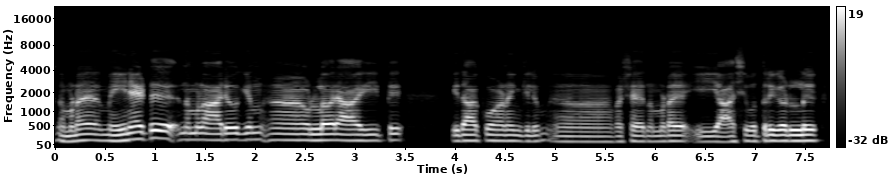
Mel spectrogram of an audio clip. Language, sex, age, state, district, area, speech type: Malayalam, male, 45-60, Kerala, Kozhikode, urban, spontaneous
